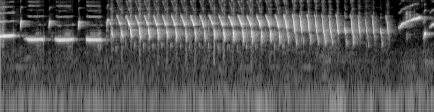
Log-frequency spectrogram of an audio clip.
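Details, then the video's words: Canary singing a lively training song meant to coax young birds: short whistled notes, then a long fast rolling trill of paired high tones lasting about two seconds, ending in upward-sweeping whistles. "PANCINGAN BURUNG KENARI GACOR BUAT PAUD BERMENTAL TINGGI"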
